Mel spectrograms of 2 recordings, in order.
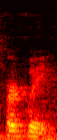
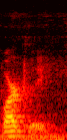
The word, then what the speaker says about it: Berkeley: It's Berkeley if you're talking about the university, and not Barclay.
